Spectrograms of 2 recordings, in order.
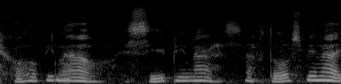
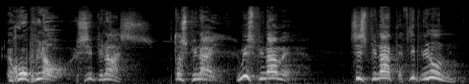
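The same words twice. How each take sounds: First: Calm. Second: High, loud, agitated conjugation; higher and louder, all on edge; nervous. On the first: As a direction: say it serenely, as if nothing could ruffle you. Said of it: "είμαστε όλοι ήρεμοι και μιλάμε ήρεμα". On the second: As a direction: rattle the verbs off like a jittery, nervous kid. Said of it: "Όλοι μας στην οικογένεια είμαστε νευρικοί". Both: Retold or imitated.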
